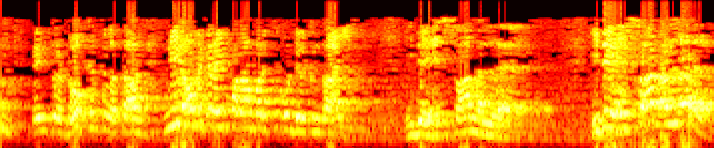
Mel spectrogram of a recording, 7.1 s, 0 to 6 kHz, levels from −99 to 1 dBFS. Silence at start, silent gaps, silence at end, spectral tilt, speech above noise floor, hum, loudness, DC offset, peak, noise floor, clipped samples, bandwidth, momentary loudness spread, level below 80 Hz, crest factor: 0 s; none; 0 s; -5 dB/octave; 22 dB; none; -9 LUFS; under 0.1%; 0 dBFS; -31 dBFS; 1%; 6 kHz; 10 LU; -42 dBFS; 10 dB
